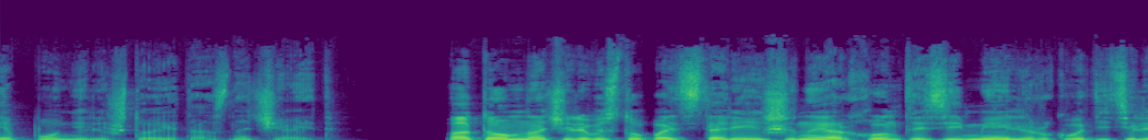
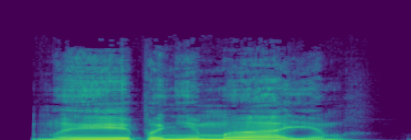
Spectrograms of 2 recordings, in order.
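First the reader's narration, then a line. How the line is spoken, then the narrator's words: Grim, stooped old man. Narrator (Russian): мрачно ответил ему согбенный старец Амвросий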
